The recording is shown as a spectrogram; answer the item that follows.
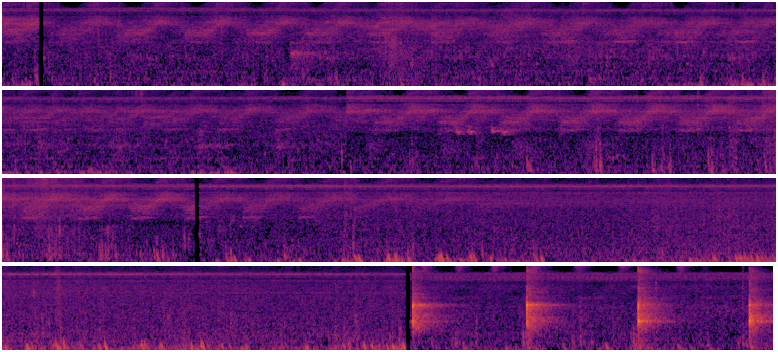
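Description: Forest insects chirping in a fast, pulsing drone over a steady high whine, with faint footsteps on a dirt path. Near the end, loud sharp sounds repeat about once a second.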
